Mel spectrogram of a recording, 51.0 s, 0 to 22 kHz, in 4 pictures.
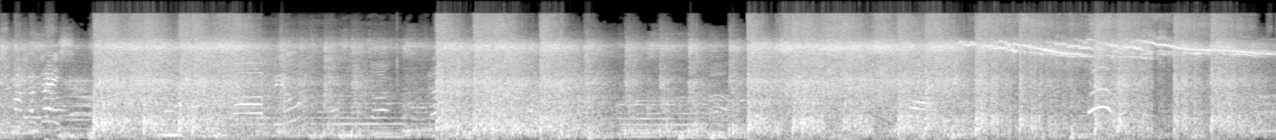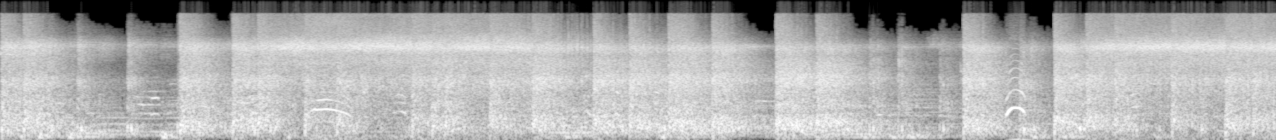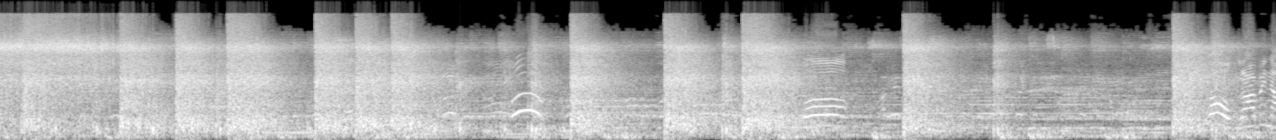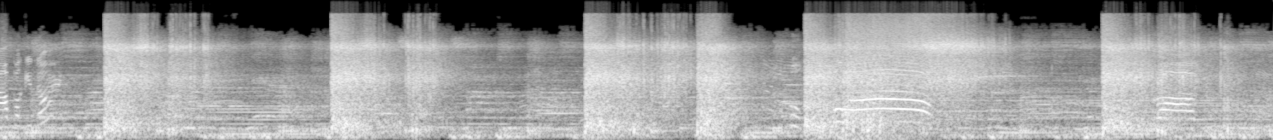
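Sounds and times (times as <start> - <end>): fireworks bangs: 0.0 - 51.0
fireworks hiss and crackle: 0.0 - 51.0
music playing: 0.0 - 51.0.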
